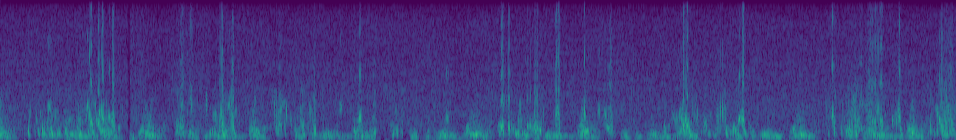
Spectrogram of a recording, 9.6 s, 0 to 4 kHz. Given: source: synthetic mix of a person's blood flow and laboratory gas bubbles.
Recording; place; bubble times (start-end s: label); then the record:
Doppler ultrasound of blood flow; precordium
0.24-1.23 s: bubbles
1.73-1.95 s: bubbles
2.02-2.41 s: bubbles
2.71-3.20 s: bubbles
3.39-3.43 s: bubbles
3.51-3.65 s: bubbles
3.72-3.78 s: bubbles
3.89-4.04 s: bubbles
4.45-4.50 s: bubbles
4.96-5.48 s: bubbles
5.52-5.64 s: bubbles
5.80-5.90 s: bubbles
5.96-6.17 s: bubbles
6.63-7.69 s: bubbles
8.22-8.88 s: bubbles
8.90-9.06 s: bubbles
9.26-9.57 s: bubbles
From the record:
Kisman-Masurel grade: 333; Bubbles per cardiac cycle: rolling drumbeat, 9 or more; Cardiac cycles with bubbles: 50 to 99%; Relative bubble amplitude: loud (0.450 to 0.775); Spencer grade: 3 (all of the cardiac periods contain showers or single bubble signals, but not dominating or overriding the cardiac motion signals); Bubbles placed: only in the low amplitude regions of the cardiac cycle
